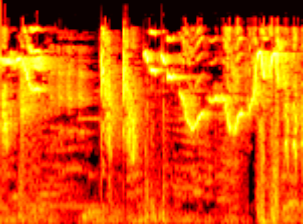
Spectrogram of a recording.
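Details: Male brown-chested jungle flycatcher in insistent song, meant to lure lazy singers: high whistled notes sweep down and then climb in a wavering glide, mixed with short scratchy bursts.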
